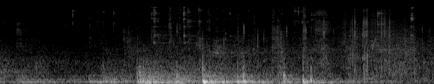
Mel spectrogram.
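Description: Work boots stepping on a concrete floor close to a microphone at floor level: a few heavy footfalls, the loudest about two seconds in.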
